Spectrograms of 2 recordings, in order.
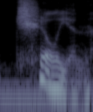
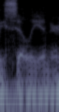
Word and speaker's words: Cillian: How do you say this one? – Chillion. – Chillion? – Nah. It's probably Cillian or something.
